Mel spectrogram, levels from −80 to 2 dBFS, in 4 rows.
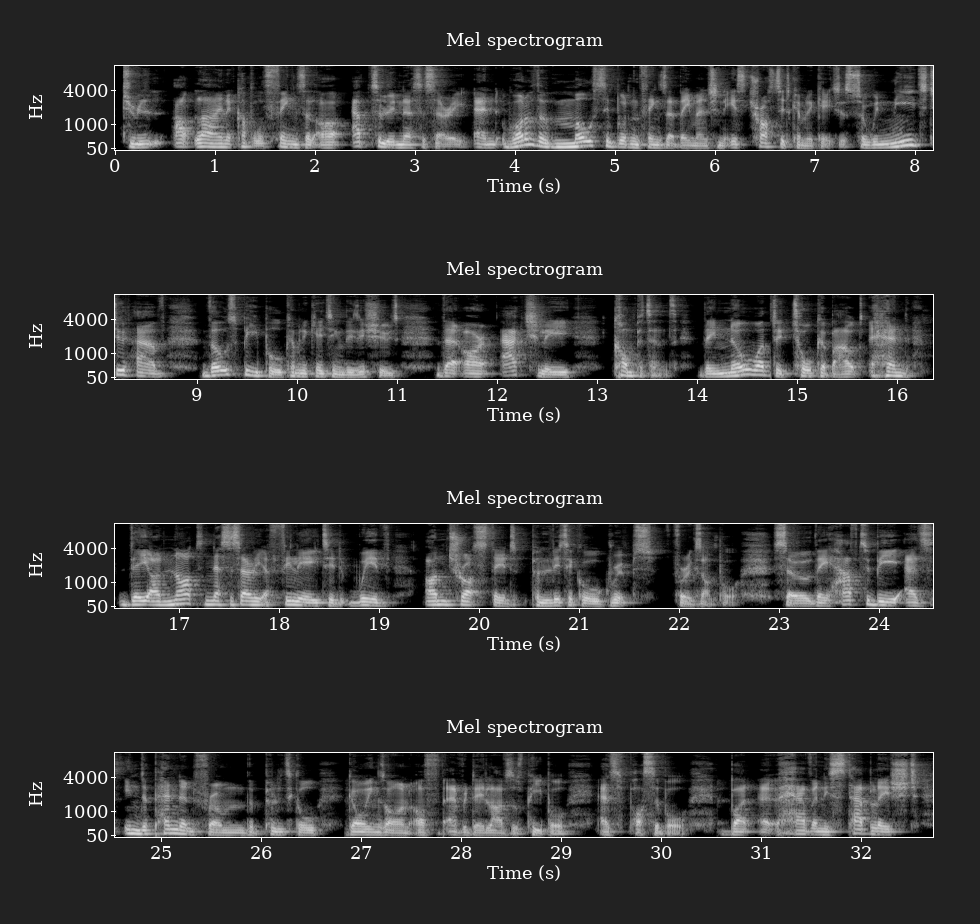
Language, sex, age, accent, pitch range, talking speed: English, male, 30-49, British, 100-135 Hz, 140 wpm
